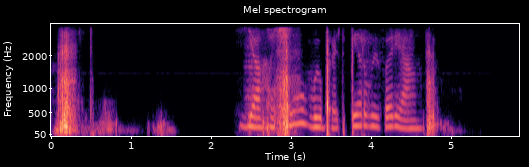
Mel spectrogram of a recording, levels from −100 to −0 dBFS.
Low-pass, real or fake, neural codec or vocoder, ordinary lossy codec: 3.6 kHz; fake; codec, 16 kHz, 4 kbps, X-Codec, HuBERT features, trained on LibriSpeech; AAC, 16 kbps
